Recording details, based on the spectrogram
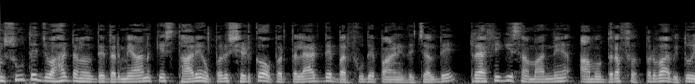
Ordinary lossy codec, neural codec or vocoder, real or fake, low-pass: MP3, 32 kbps; none; real; 7.2 kHz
